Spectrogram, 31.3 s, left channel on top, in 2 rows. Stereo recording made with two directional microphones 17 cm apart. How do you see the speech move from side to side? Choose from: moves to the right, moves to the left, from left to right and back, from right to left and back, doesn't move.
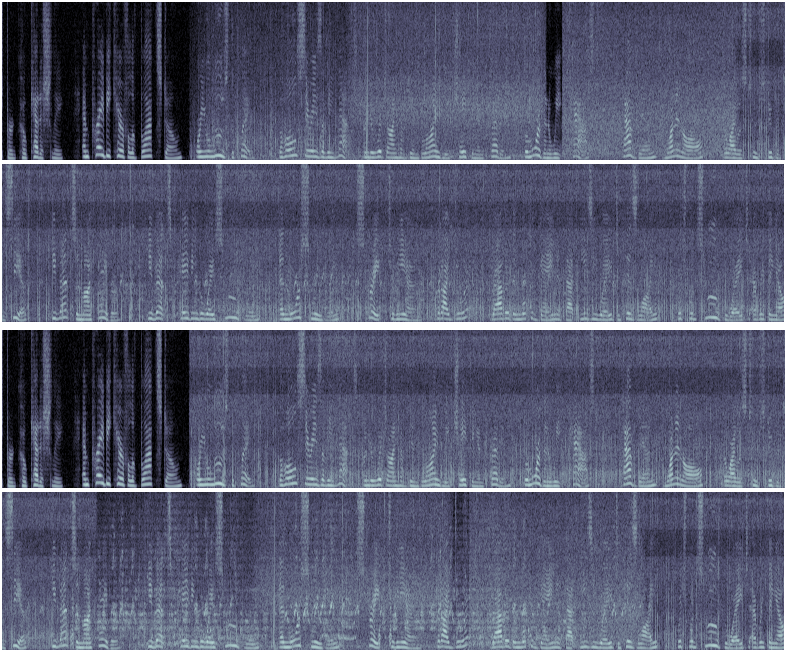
doesn't move.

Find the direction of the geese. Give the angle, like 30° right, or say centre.
60° right.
